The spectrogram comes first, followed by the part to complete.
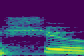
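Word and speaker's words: Zsu: Yeah, she taught me how to say Shu because it's like Jaja.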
